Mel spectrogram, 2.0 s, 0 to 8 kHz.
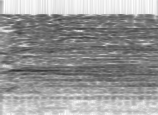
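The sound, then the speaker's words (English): A large crowd in Boston cheers and shouts at full volume, a dense, steady roar of voices with high whoops and yells rising over it for the whole two seconds, at an event marking the 50th anniversary of the arrest of civil rights activist Rosa Parks. “Now let's make some noise for Rosa.”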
